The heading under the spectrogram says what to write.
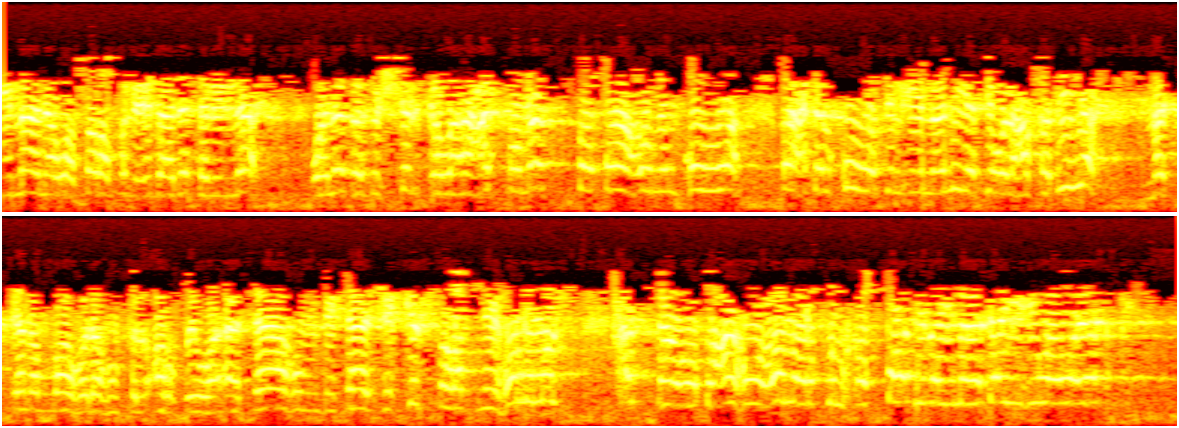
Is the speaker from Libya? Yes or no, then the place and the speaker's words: no; Egypt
